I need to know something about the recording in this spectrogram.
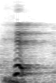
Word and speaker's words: hit: But in running speech, we usually use a glottal stop if a T comes right before a consonant in another syllable. So hit me, hit 就是舌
